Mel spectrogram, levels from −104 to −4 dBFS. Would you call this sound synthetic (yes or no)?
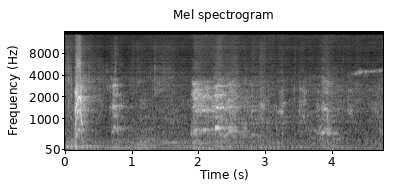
yes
